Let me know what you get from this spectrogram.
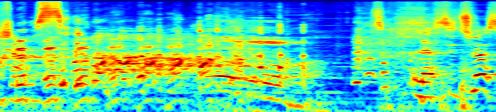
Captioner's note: laughter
